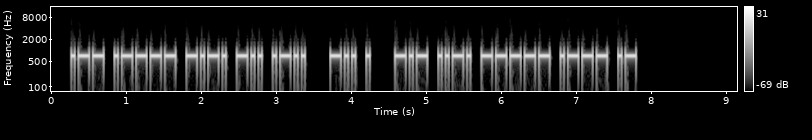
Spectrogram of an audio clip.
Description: Morse code, heard as a keyed tone, about 25 wpm, 700 Hz. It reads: W1CDL DE KF0JA
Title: USA Callsign DE Callsign - 5 Characters - 25wpm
